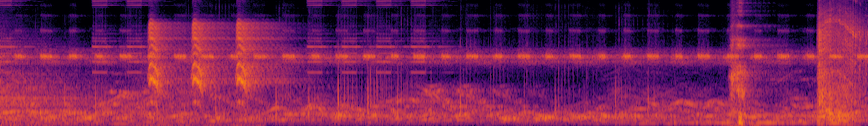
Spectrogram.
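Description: Crickets chirping in a steady, even pulse over soft background music, with a few quick falling swishes a few seconds in and again near the end.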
